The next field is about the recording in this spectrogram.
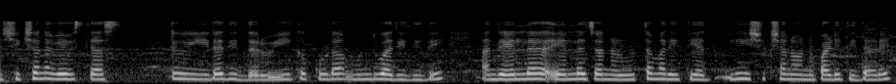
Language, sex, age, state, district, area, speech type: Kannada, female, 18-30, Karnataka, Udupi, rural, spontaneous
